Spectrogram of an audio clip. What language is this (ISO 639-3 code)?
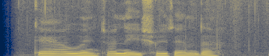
mas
